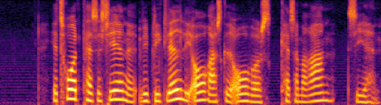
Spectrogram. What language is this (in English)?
Danish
